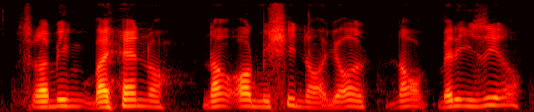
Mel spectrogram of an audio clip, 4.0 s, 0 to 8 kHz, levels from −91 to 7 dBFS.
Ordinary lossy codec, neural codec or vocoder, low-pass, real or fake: none; none; 7.2 kHz; real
